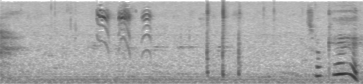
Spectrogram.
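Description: A small dog licks and crunches a treat from a hand.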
